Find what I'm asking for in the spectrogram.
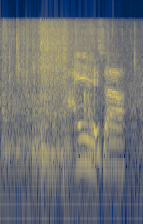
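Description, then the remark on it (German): A brief, steady gush of rainwater pours off an awning as a person empties it, splashing down, then a voice breaks in over the fading spill before it cuts off. “Ich schlupfe noch mal hier einmal kurz die Markise ab.”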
